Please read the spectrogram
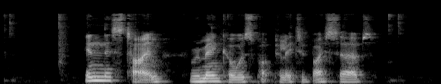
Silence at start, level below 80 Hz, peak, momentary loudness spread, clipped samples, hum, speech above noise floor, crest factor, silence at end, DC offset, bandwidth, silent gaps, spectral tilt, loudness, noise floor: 0.6 s; -62 dBFS; -4 dBFS; 10 LU; under 0.1%; none; 32 dB; 20 dB; 0.5 s; under 0.1%; 11.5 kHz; none; -5 dB/octave; -22 LUFS; -53 dBFS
